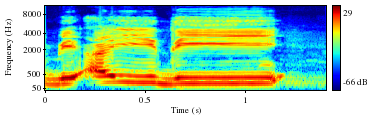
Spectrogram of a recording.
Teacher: دی دال کو کھینچنا ہے، دی پڑھنا ہے، دیہم نہیں پڑھنا ہے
